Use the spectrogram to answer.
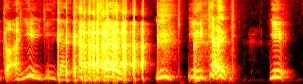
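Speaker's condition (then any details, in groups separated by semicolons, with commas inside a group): Cerebral palsy; careful movement needed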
